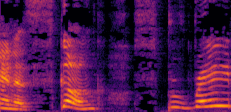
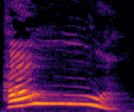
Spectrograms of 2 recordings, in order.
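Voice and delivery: much higher, long falling howls; wolf howls; 13 semitones higher than usual. Acted. Wolves answer the dog with high falling howls. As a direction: howl back like a far-off wolf pack.

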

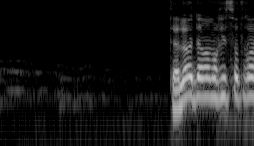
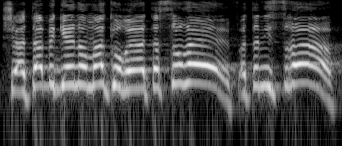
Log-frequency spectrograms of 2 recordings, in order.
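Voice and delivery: higher, louder preacher's cry; fiery preaching; 8 semitones higher, 6 dB louder than usual. Acted. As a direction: thunder it from the pulpit. Preacher rises to full force. (הטפה נלהבת בקול רם)

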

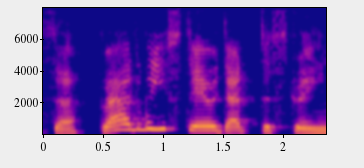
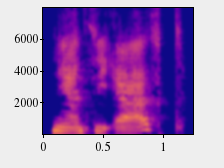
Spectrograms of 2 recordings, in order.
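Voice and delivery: ordinary delivery

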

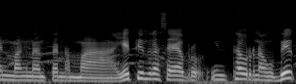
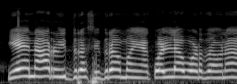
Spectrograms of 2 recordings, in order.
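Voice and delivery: louder, challenging shout; heated street-side shout defending his leader; indignant outburst; 5 semitones higher, 7 dB louder than usual. Real, not acted. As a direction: throw the charge back at them hard.

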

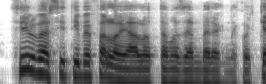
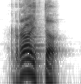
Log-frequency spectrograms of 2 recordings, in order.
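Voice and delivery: higher, louder call; command to start; 4 semitones higher, 5 dB louder than usual. A narrator's reading. Bandit starts the count for the duel, commanding. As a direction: give the starting signal out loud.

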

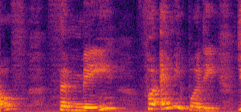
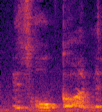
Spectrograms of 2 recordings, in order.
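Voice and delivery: voice breaking; 10 semitones higher, 4 dB quieter than usual. Acted. Voice breaking high.

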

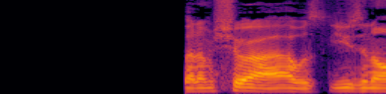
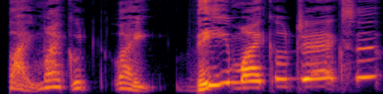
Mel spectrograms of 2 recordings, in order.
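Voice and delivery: excited caller. Retold or imitated. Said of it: "the guy was like".

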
